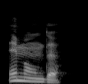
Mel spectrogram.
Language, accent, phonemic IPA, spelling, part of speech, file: French, France, /e.mɔ̃d/, émondes, verb, LL-Q150 (fra)-émondes.wav
- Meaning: second-person singular present indicative/subjunctive of émonder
